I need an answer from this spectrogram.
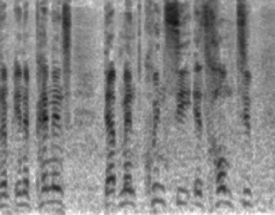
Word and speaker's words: Quincy: not appreciate the pronunciation Quincy, Q-U-I-N-S-E-E. In fact, they would demand that you pronounce Quincy as Quincy, aka Q-U-I-N-Z-E-E.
